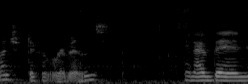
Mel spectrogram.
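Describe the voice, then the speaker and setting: A woman speaks at a fairly low pitch. Her intonation is fairly even. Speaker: video blogger on witchcraft. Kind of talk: casual show and tell. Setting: home with pets. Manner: slow; halting, many fillers.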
